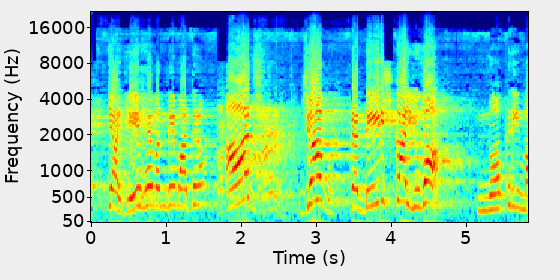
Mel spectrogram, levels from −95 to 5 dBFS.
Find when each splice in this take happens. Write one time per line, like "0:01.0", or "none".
0:01.6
